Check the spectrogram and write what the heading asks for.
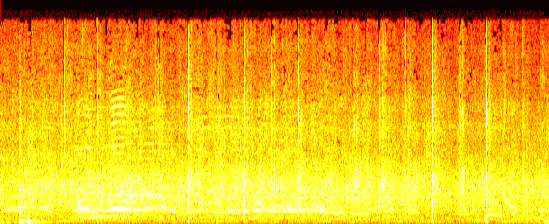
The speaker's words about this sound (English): Let's again clap our hands to the Lord Jesus Christ.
